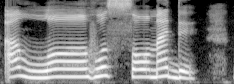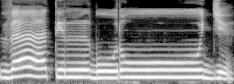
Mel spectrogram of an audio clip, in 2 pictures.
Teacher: Pantulannya terdengar lebih besar daripada qalqalah yang sughra. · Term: qalqalah yang kubra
